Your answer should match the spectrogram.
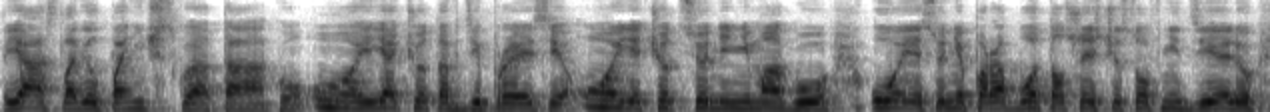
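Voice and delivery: ordinary delivery

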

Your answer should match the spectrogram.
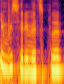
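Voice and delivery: normal talking voice

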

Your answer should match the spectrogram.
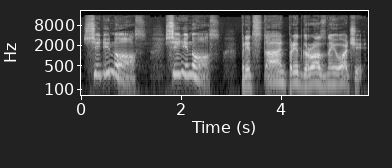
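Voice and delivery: high, slow, loud summoning call; guard shouting. Acted. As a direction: bellow the name across the beach. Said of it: "один из стражников закричал". (громкий протяжный крик стражника)

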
